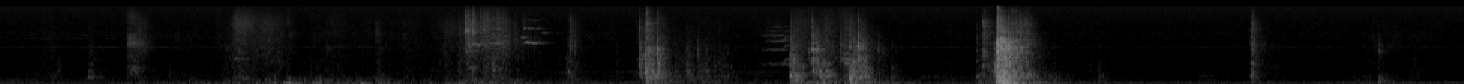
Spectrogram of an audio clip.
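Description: A door being handled: a series of knocks, thuds and rattles, the loudest thud about ten seconds in.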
